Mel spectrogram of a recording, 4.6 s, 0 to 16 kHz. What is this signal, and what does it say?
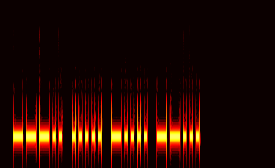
Morse code, heard as a keyed tone, about 22 wpm, 700 Hz. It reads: 8567
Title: Numbers - 4-Digit 22wpm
